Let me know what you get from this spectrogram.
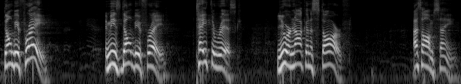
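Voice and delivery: high-pitched, insistent preaching; emphatic exhortation. Acted. Preacher telling congregation to take the risk, emphatic. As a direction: urge them firmly to be brave.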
